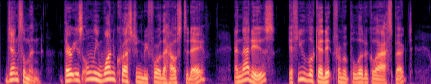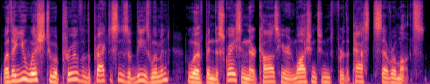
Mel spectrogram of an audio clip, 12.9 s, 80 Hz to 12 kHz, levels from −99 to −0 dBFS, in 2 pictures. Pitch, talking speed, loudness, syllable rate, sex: 160 Hz, 220 wpm, -19 LUFS, 6.8 syllables/s, male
